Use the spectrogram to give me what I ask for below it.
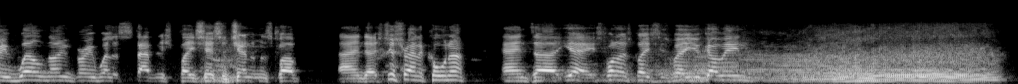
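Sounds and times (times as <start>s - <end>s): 
speech: 0.0s - 7.7s
motorbike riding up the road, engine droning: 5.9s - 10.1s.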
